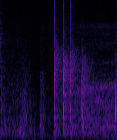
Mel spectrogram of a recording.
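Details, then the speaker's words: Replacement push switch for a faulty Dynamic Sounds wireless doorbell transmitter (presses not reaching the two receivers), tested before fitting: five or six sharp, clean, even clicks with no scratchiness, far better than the old switch. "But the good thing is it sounds, if you can hear that, it sounds absolutely fantastic compared to the other one."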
